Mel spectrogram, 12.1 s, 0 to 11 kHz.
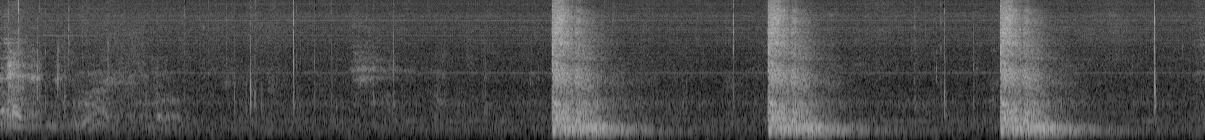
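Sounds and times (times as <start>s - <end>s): loud booming hits: 5.5s - 6.5s, 7.7s - 8.8s, 10.0s - 11.1s.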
